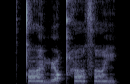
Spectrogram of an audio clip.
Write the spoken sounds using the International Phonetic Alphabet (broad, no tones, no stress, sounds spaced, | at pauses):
tˤ æ̃ m ø qʰ ĩ sˤ ĩ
